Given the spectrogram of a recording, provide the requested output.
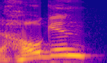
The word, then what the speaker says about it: Hougen: joined now via the airlink michael is it hogan did i get that right yes nice um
